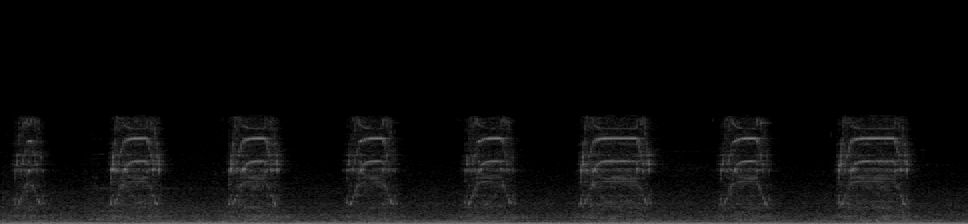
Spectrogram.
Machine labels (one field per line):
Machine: slide rail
